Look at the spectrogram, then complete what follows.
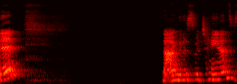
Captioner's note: inhales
